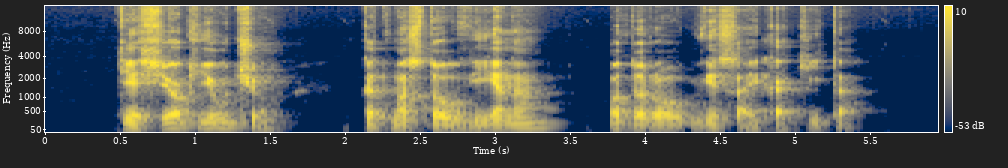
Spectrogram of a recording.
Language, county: Lithuanian, Utena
